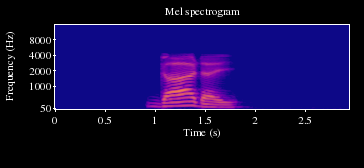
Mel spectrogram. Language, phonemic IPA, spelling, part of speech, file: Pashto, /ˈɡɑ.ɖaɪ/, ګاډی, noun, ګاډی.ogg
- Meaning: 1. carriage 2. car 3. vehicle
